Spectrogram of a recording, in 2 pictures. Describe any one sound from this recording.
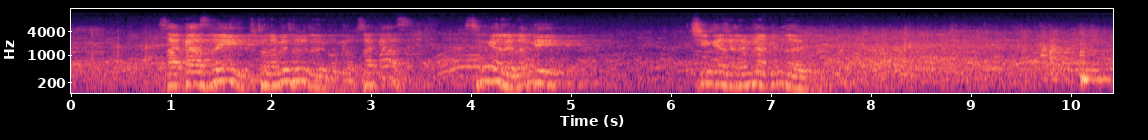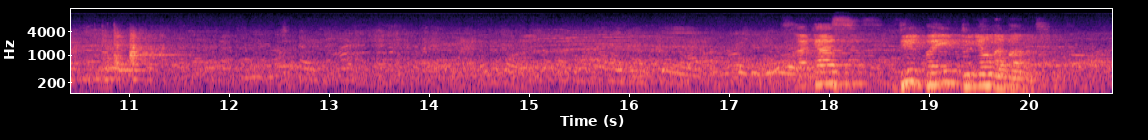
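A man speaks with animation through a microphone on a loudspeaker.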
